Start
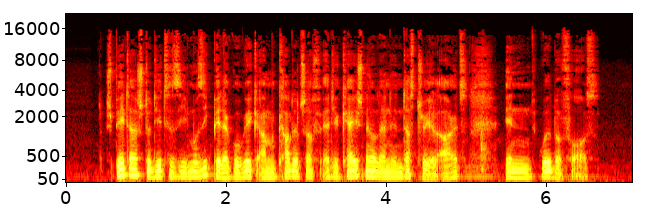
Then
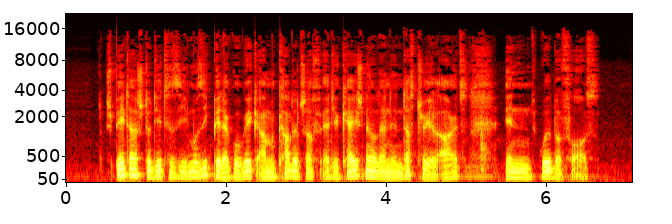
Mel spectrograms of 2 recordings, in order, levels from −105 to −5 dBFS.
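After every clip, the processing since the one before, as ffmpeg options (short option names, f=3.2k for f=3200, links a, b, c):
-filter_complex "[0:a]acrossover=split=3900[a][b];[b]acompressor=threshold=-44dB:ratio=4:attack=1:release=60[c];[a][c]amix=inputs=2:normalize=0,volume=2dB"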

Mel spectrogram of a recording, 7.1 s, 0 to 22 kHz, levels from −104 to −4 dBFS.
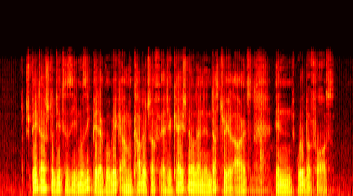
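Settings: -af "aresample=16000,asoftclip=type=tanh:threshold=-13.5dB,aresample=44100,tremolo=f=27:d=0.667,volume=-2dB"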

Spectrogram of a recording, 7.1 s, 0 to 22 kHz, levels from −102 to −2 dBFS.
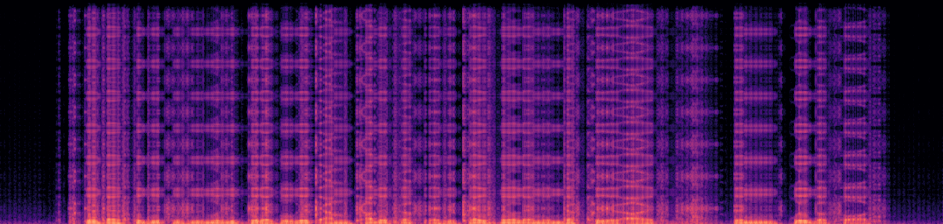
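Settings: -af "acrusher=samples=14:mix=1:aa=0.000001"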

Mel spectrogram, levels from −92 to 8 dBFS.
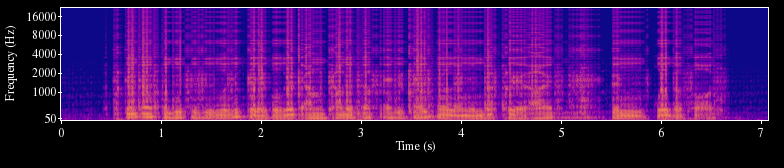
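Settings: -filter_complex "[0:a]acrossover=split=260|1700|2000[a][b][c][d];[b]aeval=exprs='(mod(11.9*val(0)+1,2)-1)/11.9':c=same[e];[a][e][c][d]amix=inputs=4:normalize=0,asplit=2[f][g];[g]adelay=3.1,afreqshift=0.49[h];[f][h]amix=inputs=2:normalize=1,volume=4dB"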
